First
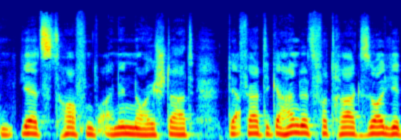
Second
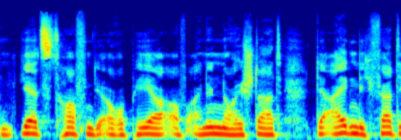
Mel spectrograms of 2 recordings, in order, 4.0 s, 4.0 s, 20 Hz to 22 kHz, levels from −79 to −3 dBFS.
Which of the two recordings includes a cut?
first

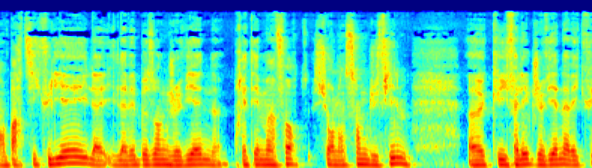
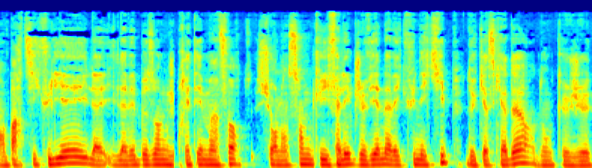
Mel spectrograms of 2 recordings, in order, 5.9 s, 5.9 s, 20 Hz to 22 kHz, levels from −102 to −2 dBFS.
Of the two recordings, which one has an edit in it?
second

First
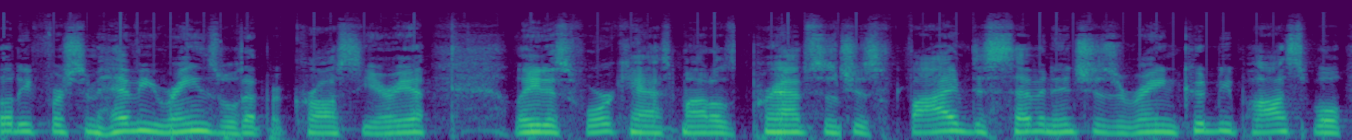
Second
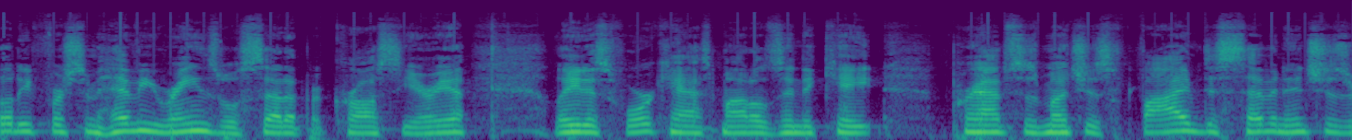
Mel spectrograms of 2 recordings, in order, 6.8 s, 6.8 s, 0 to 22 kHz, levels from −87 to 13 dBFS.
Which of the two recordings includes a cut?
first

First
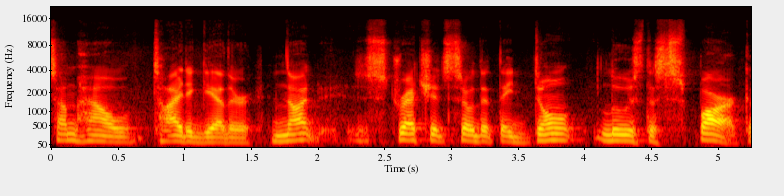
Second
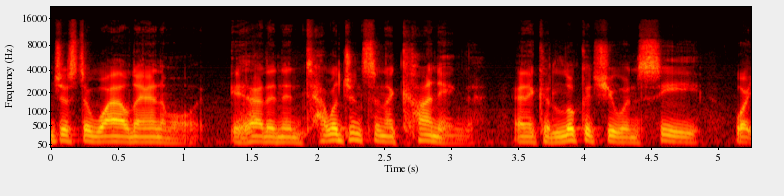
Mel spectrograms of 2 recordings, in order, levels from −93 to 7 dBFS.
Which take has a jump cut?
first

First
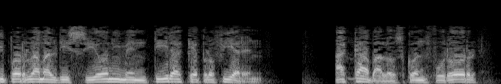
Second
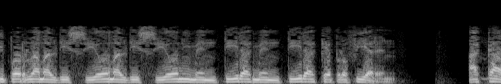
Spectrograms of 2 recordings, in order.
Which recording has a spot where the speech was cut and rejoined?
second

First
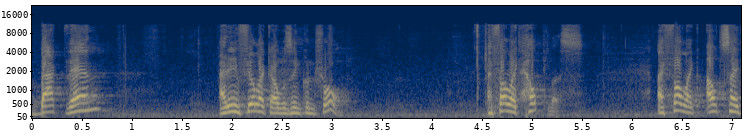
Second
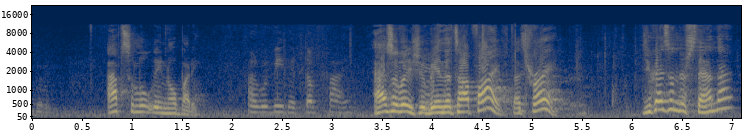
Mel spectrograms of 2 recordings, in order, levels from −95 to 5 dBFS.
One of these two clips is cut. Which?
first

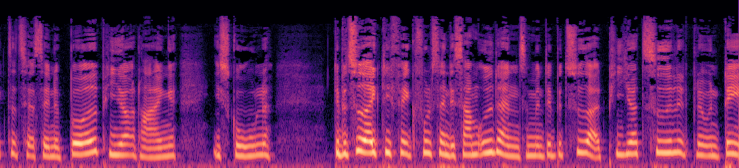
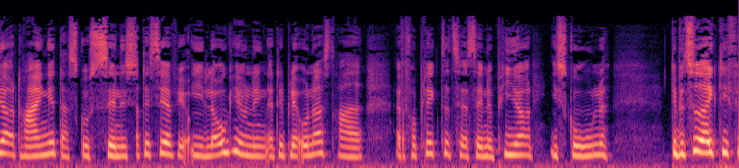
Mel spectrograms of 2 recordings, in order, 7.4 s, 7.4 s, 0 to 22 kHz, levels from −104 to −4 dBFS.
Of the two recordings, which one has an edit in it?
second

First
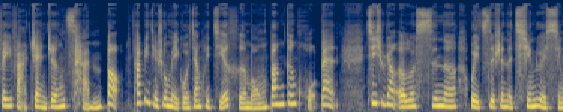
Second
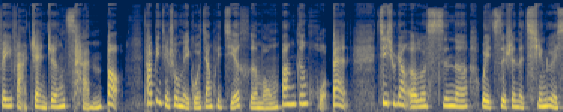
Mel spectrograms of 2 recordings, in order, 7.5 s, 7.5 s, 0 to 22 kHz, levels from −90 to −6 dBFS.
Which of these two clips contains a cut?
first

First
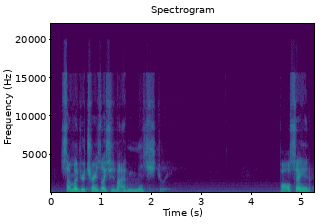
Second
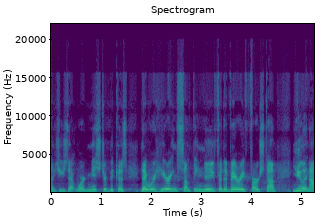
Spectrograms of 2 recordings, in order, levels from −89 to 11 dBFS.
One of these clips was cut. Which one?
first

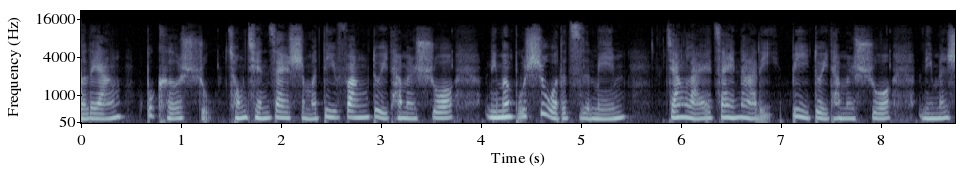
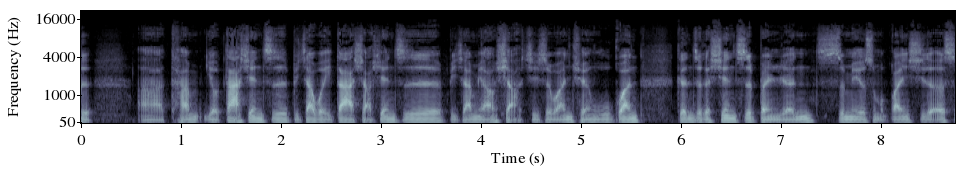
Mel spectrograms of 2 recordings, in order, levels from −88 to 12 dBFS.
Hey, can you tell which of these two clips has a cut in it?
first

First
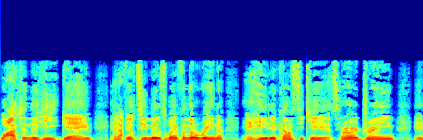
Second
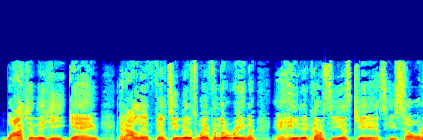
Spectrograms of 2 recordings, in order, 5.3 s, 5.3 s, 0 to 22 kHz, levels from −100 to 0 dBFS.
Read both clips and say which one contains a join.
first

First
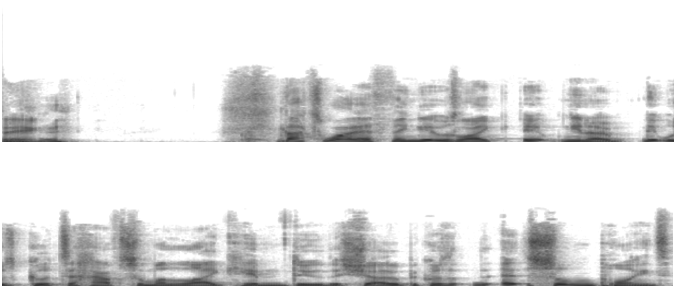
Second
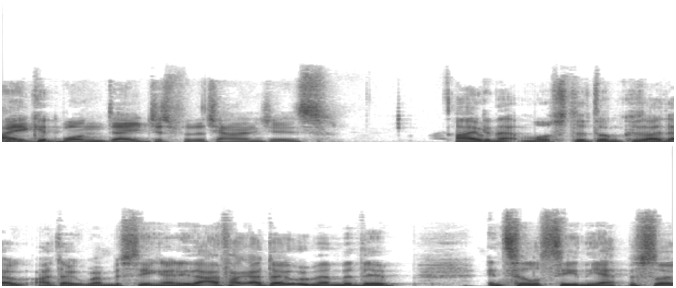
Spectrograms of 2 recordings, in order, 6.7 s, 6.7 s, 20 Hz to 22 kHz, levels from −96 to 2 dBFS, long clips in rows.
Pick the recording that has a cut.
second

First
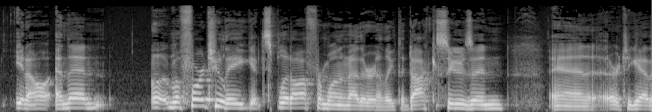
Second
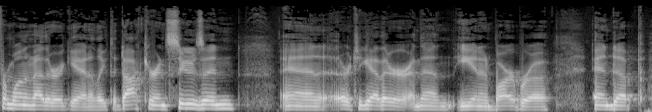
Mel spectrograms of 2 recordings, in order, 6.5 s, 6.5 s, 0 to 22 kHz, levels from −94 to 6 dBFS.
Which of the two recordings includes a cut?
first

